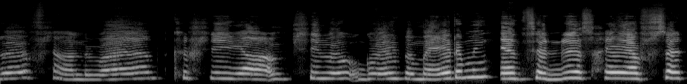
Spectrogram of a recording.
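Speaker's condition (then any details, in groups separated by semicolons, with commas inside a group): Cerebral palsy; could not always articulate well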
